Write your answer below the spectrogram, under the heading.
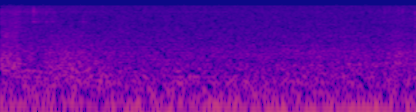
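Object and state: Nothing is struck.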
